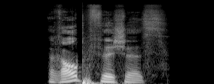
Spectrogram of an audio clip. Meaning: genitive singular of Raubfisch
- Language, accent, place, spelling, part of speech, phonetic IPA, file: German, Germany, Berlin, Raubfisches, noun, [ˈʁaʊ̯pˌfɪʃəs], De-Raubfisches.ogg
